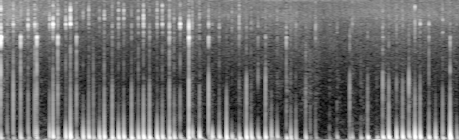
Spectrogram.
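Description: A solid, light wooden block with rough end grain is held over a microphone and tapped and scratched with long nails and fingertips. A rapid, steady run of short, dull knocks is heard, heavy in the low end. Each knock dies away almost instantly, with faint scratchy texture between taps.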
